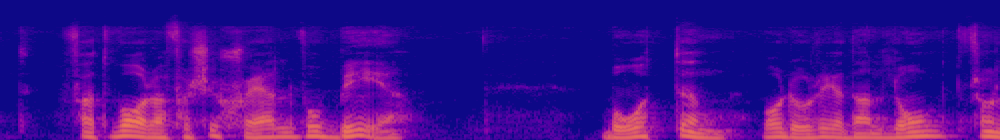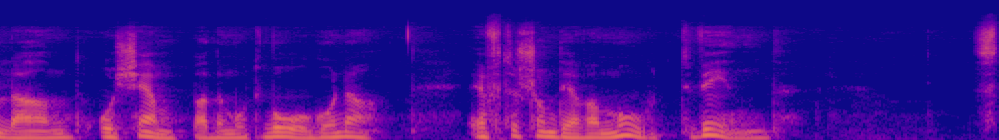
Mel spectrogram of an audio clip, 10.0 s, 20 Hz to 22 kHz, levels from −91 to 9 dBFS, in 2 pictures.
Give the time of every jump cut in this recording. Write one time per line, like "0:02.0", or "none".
0:02.8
